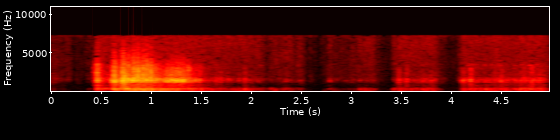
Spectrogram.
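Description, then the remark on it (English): A toy jet cycle's putt-putt engine, running on ordinary fuel, sputters loudly to life, fades, then chugs on in short uneven bursts with brief stalls between, unaccompanied by any voices. “Yes, it's just a putt putt because all it has in it is ordinary fuel.”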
